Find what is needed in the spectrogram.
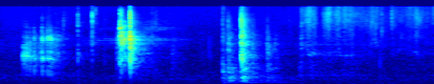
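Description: A squeeze tube of hand cream being pressed out into a palm: a few short, noisy spurts, the loudest about a second in. A brief spoken "ja" follows about two seconds in.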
